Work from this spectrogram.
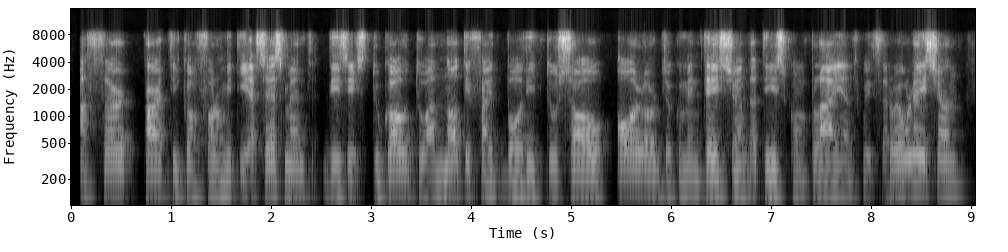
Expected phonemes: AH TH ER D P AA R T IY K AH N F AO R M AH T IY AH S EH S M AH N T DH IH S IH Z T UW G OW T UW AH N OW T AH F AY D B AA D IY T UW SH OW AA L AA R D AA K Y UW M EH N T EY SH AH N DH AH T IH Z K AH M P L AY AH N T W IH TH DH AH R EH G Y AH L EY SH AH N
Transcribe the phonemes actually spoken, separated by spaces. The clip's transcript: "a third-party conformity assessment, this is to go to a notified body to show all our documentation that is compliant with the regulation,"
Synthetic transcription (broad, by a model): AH TH ER D P AA R T IY K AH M F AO R M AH T IY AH S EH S M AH N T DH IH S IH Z T UW G OW T UW AH N OW T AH F AY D B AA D IY T UW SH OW AA L AA R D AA K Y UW M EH N T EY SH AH N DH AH T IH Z K AH M P L AY AH N T W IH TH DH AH R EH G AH L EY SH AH N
